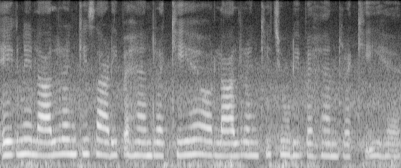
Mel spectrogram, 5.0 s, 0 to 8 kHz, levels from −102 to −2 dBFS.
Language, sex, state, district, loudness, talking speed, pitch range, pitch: Hindi, female, Bihar, Vaishali, -16 LUFS, 205 wpm, 230-250 Hz, 235 Hz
